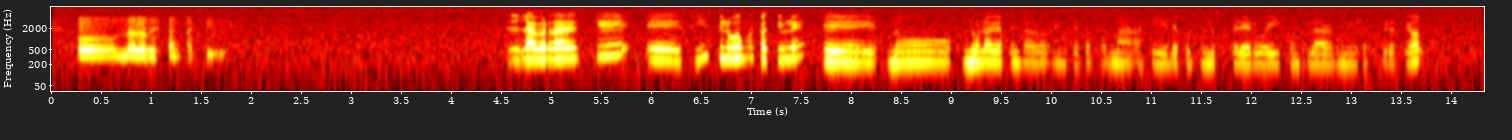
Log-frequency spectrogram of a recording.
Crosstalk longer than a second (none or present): none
